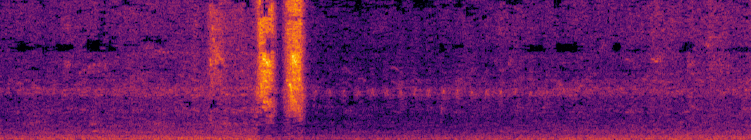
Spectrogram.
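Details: A female double-collared seedeater calls to rouse males into song. A quick pair of high, sharp chips sounds near the middle, and quiet background hiss fills the rest.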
